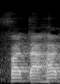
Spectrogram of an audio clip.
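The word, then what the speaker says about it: فتح: Nah, jadi Anda perhatikan mulai dari kata fataha tadi. Fataha, perhatikan tanda bacanya fathah, fathah, fathah.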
